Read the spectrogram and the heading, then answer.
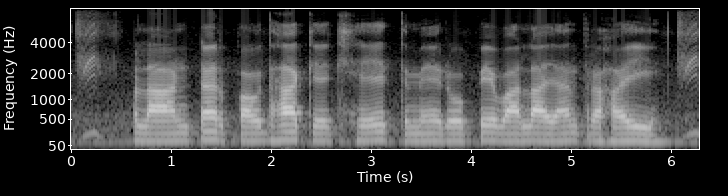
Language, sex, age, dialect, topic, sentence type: Magahi, male, 18-24, Central/Standard, banking, statement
